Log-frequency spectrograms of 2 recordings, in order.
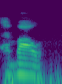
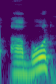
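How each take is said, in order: First: The second vowel sounds like ow. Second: The second vowel sounds like oh. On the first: The speaker calls it right. "आ के रूप में पढ़ा जा रहा है" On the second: The speaker calls it wrong. "अबोट तो है नहीं"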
